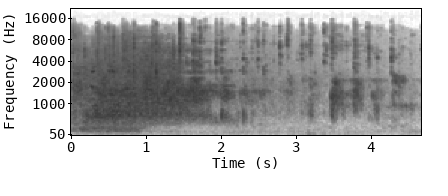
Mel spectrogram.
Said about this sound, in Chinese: 别光笑，该鼓掌鼓掌。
